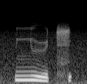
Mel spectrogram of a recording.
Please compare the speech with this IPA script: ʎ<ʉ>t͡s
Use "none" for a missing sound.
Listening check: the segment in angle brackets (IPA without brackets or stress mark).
ʉ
